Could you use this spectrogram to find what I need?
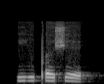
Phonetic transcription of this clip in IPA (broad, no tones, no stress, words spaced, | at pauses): jipʼəʃe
